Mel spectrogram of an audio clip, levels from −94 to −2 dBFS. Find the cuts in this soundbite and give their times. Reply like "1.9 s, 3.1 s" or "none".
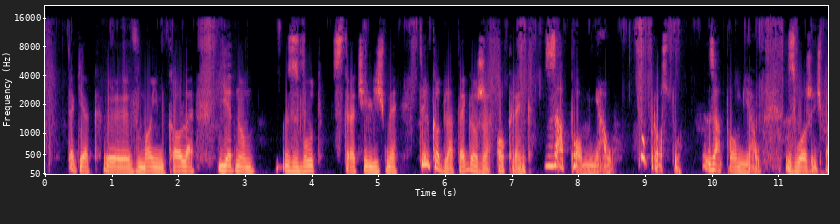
none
